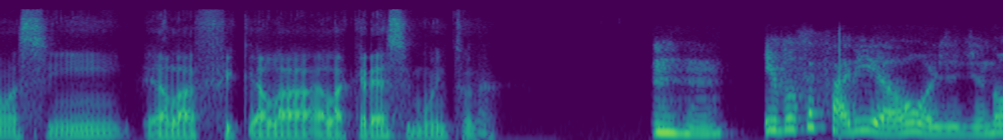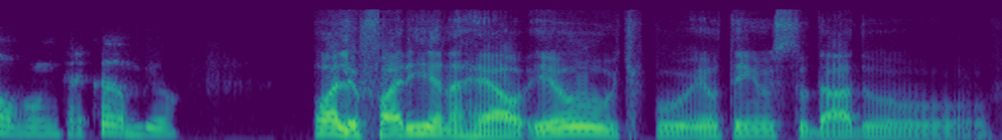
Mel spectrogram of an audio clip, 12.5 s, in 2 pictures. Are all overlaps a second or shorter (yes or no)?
yes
